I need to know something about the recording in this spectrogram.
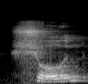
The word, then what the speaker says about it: Sean: Sean, pronom qui se prononce bizarrement, prénom d'origine irlandaise. Sean, première ligne.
